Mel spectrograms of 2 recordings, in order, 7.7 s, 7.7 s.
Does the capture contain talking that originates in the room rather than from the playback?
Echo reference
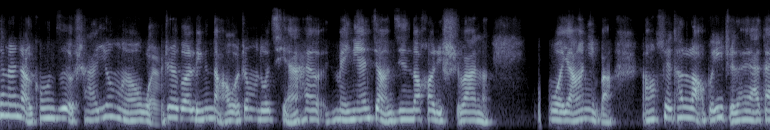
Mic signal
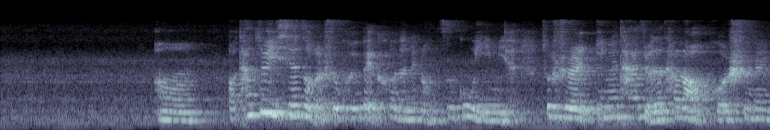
Yes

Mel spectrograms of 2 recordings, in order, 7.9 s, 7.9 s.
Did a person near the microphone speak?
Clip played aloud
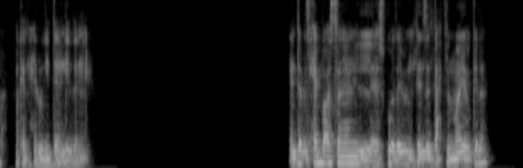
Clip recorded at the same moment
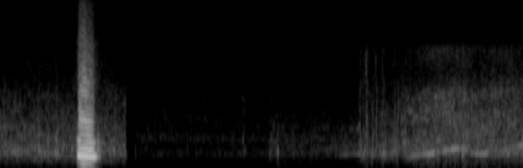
Yes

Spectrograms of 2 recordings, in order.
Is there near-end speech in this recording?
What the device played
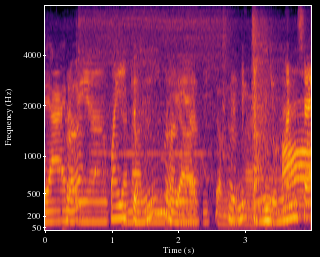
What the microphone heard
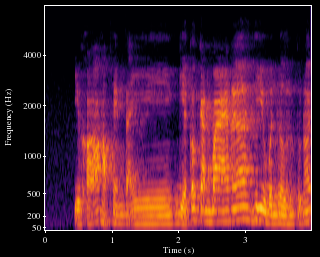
Yes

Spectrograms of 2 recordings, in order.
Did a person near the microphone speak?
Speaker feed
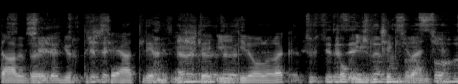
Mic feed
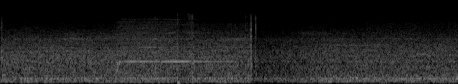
No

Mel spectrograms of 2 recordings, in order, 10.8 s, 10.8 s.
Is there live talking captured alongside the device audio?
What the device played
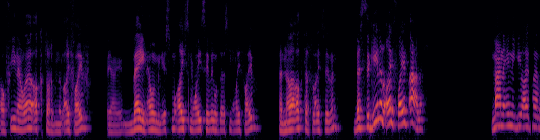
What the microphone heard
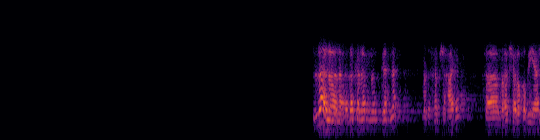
Yes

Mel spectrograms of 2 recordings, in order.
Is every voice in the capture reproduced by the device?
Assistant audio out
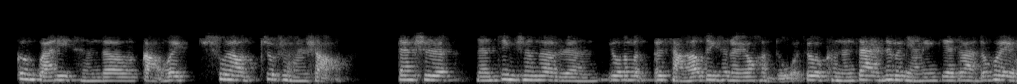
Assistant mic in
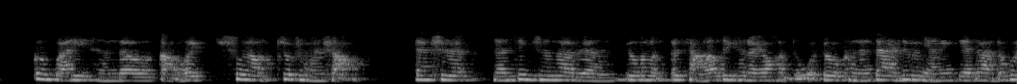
Yes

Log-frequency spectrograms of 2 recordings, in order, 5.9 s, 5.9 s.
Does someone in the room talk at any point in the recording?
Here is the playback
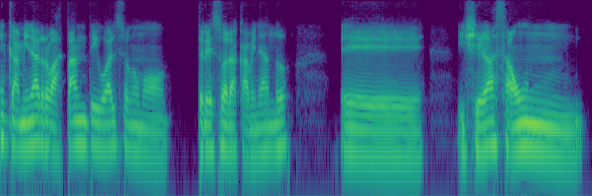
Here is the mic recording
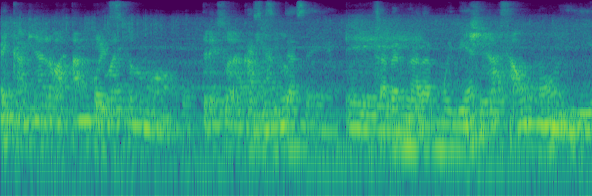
Yes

